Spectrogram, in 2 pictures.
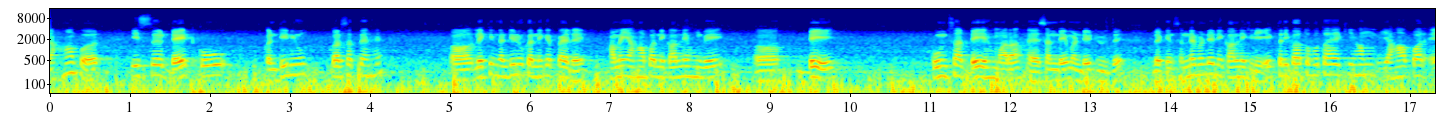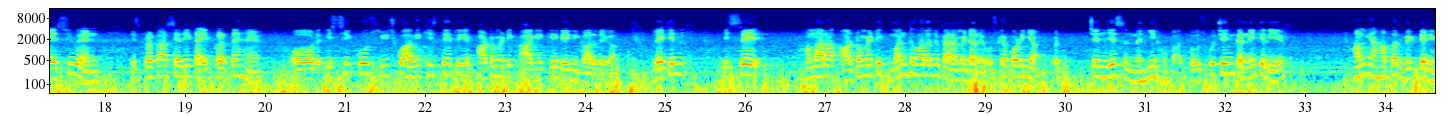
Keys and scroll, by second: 16.1 ctrl+s, 16.3 ctrl+a, 18.0 ctrl+BackSpace, 19.1 ctrl+u, 19.7 ctrl+Tab.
